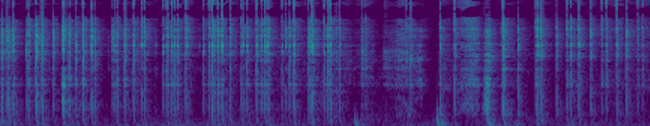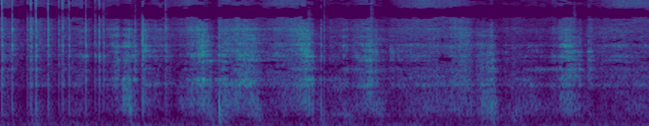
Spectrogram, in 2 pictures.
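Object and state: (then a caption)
Laminate floor sample. Long nails scratch and tap the textured face of a thick, light oak laminate floor plank sample with a sticker label, held upright. The result is a quiet run of rapid, dry, bright scraping rasps mixed with short clicky taps, with no low end and almost no ring.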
